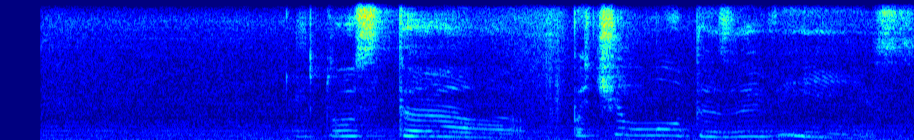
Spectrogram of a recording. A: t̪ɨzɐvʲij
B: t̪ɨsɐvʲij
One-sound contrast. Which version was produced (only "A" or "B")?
A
